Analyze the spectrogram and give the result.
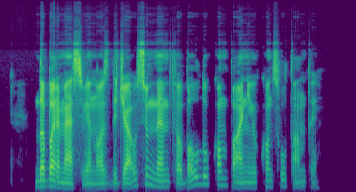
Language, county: Lithuanian, Vilnius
